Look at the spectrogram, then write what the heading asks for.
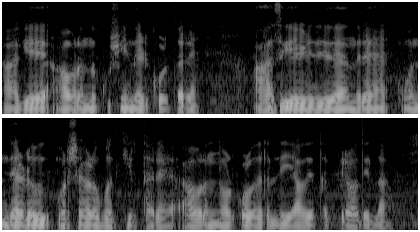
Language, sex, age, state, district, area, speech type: Kannada, male, 45-60, Karnataka, Davanagere, rural, spontaneous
